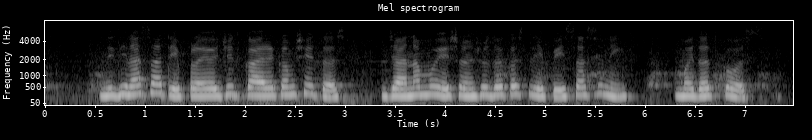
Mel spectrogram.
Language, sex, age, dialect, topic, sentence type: Marathi, female, 18-24, Northern Konkan, banking, statement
